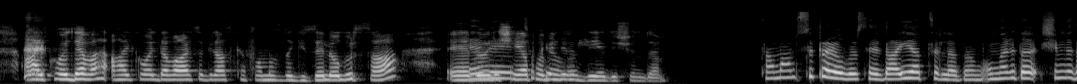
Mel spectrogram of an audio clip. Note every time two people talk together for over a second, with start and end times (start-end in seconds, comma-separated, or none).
4.7-5.9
